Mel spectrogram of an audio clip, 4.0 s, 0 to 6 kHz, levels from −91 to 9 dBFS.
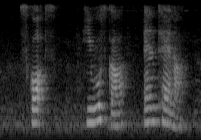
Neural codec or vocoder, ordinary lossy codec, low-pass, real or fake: none; none; 5.4 kHz; real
